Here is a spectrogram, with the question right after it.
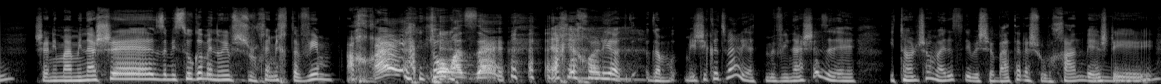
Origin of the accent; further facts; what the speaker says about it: Tel Aviv, Tel Aviv District, Israel; ככה גדלתי גם בתל אביב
